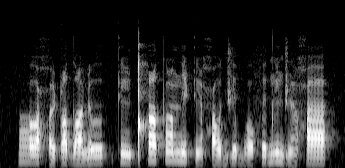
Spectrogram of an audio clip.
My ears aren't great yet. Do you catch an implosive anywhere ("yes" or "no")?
no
